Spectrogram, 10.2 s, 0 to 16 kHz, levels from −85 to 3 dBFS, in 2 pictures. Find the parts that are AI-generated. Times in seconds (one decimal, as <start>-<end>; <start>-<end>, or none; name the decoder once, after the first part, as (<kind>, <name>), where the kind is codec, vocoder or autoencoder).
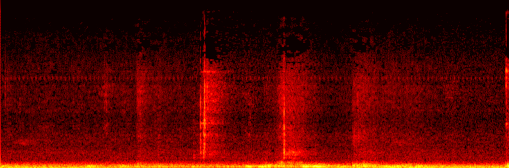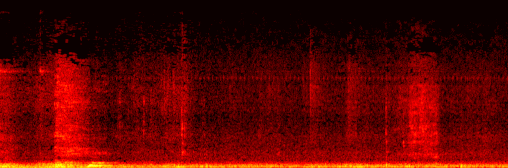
0.0-1.9 (vocoder, Vocos); 2.7-4.4; 7.3-10.2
